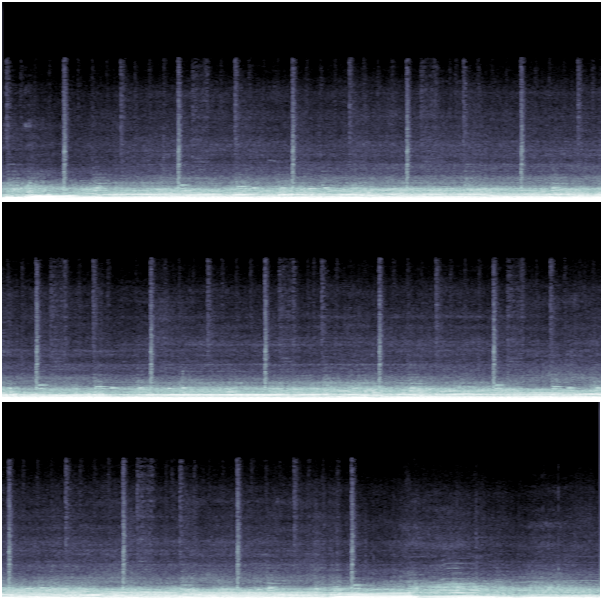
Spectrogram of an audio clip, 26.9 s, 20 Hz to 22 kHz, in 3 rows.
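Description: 1994 Harley-Davidson Sportster 1200's air-cooled V-twin with an aftermarket exhaust pipe, running under steady throttle at cruising speed, heard from the rider's seat. The pitch dips and climbs again about a second in, and rises, drops and climbs once more near the end as the revs change.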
